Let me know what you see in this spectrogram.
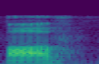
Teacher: اب یہ قاف زبان کی جڑ سے نکلتے ہیں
